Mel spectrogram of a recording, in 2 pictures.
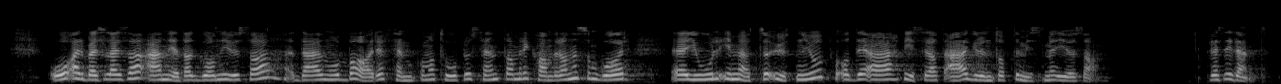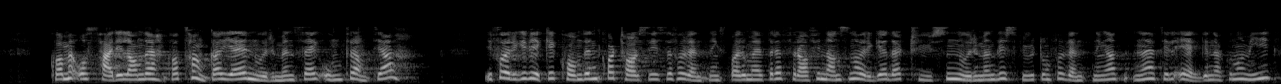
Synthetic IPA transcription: ʔɔʔɑɾbæɪd̪slæɪsɑʔæɳeːd̪ɑd̪ɡoːənəɪʉːɛsɑːd̪ɛænoːbɑːɾəfɛmkʰɔmɑt̪ʰuːpʰɾʊsɛnt̪ɑɑməɾɪkʰɑːnəɾɑnəsɔmɡoːɾ | juːlɪmøːt̪ʰəʔʉːt̪njɔbːɔ̰d̪ɛæʋiːsəɾɑt̪̚d̪ɛæɾɡɾʉnt̪ɛɔpt̪ɪmɪsməɪʉːɛsɑ̰ː | pʰɾɛsɪd̪ɛnt̪ | kʰʋɑːmɛʔɔshæːɾɪlɑnd̪əkʰʋɑːt̪ʰɑŋkɑɾjeːɾɳʊɾmənseːɡʊmfɾɑmt̪ʰiːɑ | ʔɪfɔɾəɡəʋɪɾkəkʰɔmd̪ɛɛnkʰʋɑʈʰɑːlsʋiːsəfɔɾʋɛnt̪nɪŋsbɑɾʊmeːt̪ɾəfɾɑfɪnɑnsnɔɾɡəd̪æʈʰʉːsn̩nʊɾmənblɪspʉːʈɔmfɔɾʋɛnt̪nɪŋɑnət̪ʰɪleːɡənœkʊnʊmiː

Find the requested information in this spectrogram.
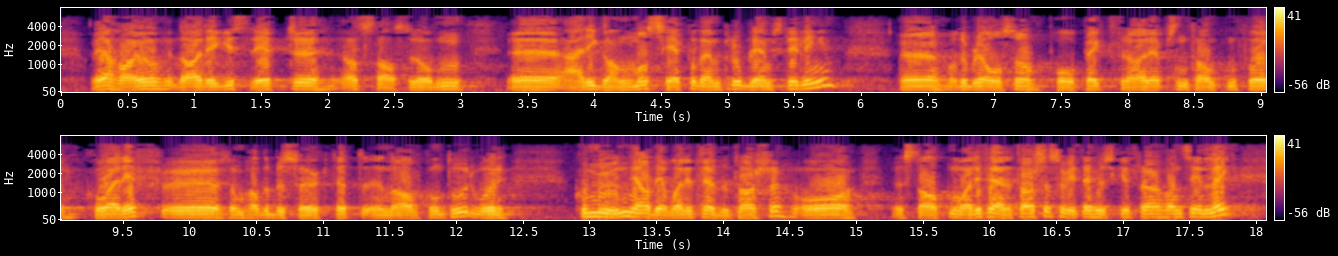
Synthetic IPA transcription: ɔjæɪɦɑɾjʊd̪ɑɾɛɡɪst̪ɾeːʈɑ̰t̪st̪ɑːt̪sɾoːd̪n̩ | æ̰ɾɪɡɑŋːmɛɔseːpɔd̪ɛnpʰɾʊbleːmst̪ɪlːɪŋən | ɔd̪ɛblɛɔsːɔpʰoːpeːk̚t̪fɾɑɾɛpɾəsnt̪ʰɑnt̪n̩fɔɾkʰoːæɾɛfsɔmɦɑd̪ːəbəsøːkt̪ɛt̪nɑːʋkʰʊnt̪ʰuːɾʋʊɾ | kʰʊmʉːnən̩jɑːd̪ɛʋɑɾɪt̪ʰɾɛd̪jət̪ʰɑːʂəɔ | st̪ɑːt̪n̩ʋɑɾɪfjæːɾət̪ʰɑːʂəsɔʋɪt̪jæɪhʉskəɾfɾɑɦɑnsɪnlɛɡː

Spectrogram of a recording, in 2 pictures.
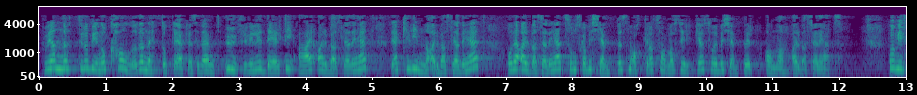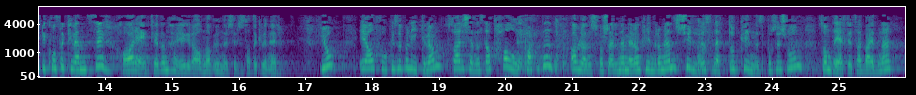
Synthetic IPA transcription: fɔɾʋɪæɳœt̪ʰːɪlɔbəjʏnːəɔkʰɑlːəd̪ɛnɛt̪ːɔpd̪ɛpʰɾɛsɪd̪ɛnt̪ʉːfɾɪʋɪlɪd̪eːlt̪ʰiːʔæɾɑɾbæɪd̪sleːd̪ɪheːt̪d̪̥ɛæɾkʰʋɪnːəʔɑ̰ɾbæɪsleːd̪ɪheːt̪ | ɔd̪ɛæɾʔɑɾbæɪd̪sleːd̪ɪheːt̪sɔmskɑlbəçɛmpəsmɛɑkːʉɾɑt̪ːsɑmːəst̪ʏɾkəsɔmʋɪbəçɛmpəɾʔɑnːɑʔɑ̰ɾbæɪdslḛːd̪ɪhḛːt̪ | fɔɾʋɪlkəkʰʊnsəkʰʋɛnsəɾhɑɾeːɡənt̪lɪd̪ɛnɦœʏəɡɾɑːd̪ənɑʋʉnːəɾsʏlsəsɑt̪ːəkʰʋɪnːəɾ | juːɪɑlt̪fuːkʉs̬əpɔliːkəlɑnːsɔæɾçɛnːəsd̪ɛɑt̪hɑlpʰɑʈːɳ̩ɑʋlœnsfɔʂɛlːənəmɛlːɔmkʰʋɪnːəɾɔmɛnːʂʏlːəsnɛt̪ːɔpkʰʋɪnːəspʊsɪʂuːn | sɔmd̪eːlt̪ʰiːd̪sɑɾbæɪd̪ənə

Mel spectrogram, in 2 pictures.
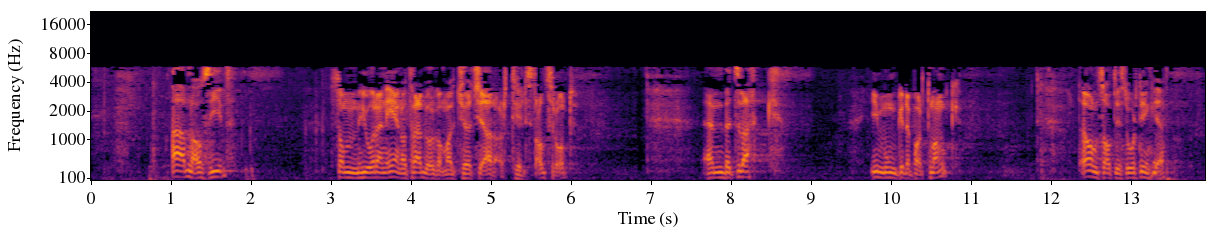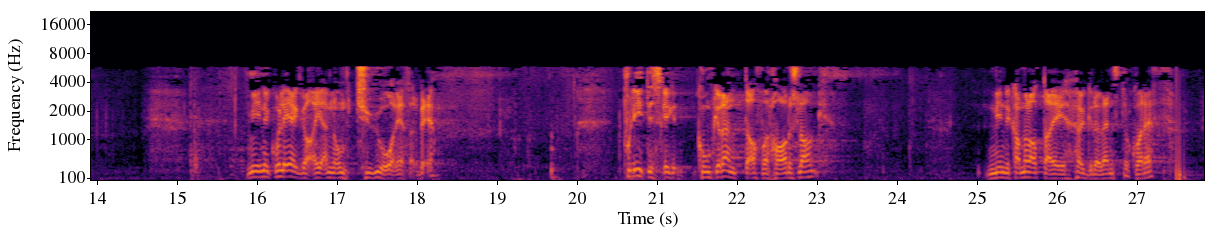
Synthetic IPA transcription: æːɾnʊsiːʋ | sɔmjuːɾəeːneːnoːt̪ʰɾɛd̪ʋəoːɾɡɑmɑlçøːt̪çæːɾə̰ɾt̪ʰɪlst̪ɑ̰ːt̪sɾo̰ːd̪ | ʔɛmbɛd̪sʋæɾk | iːmʊŋɡəd̪ɛpɑʈəmɑŋɡ | d̪̥æɪɑnsɑt̪ːist̪uːɾʈ̪ɪŋɡə | miːnəkʰʊleːɡɑ̰jɛnːɔʊmt̪ʰʉːoːɾɪɛfæ̰ɾbḛː | pʰʊliːt̪ɪskəkʰʊŋkʉɾɛnt̪ɑfɔɾhɑːɾəʂlɑːɡ | mɪnəkʰɑməɾɑːt̪ɑɪhœɡɾəʋɛnst̪ɾʊkʰʋɑɾɛf

